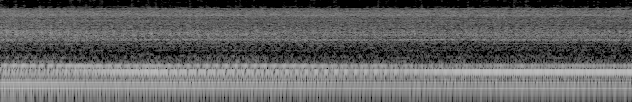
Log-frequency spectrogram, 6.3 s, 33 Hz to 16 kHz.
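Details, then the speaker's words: 1996-1998 Mustang GT V8 after a Dragon Fire coil pack and plug wire install: an even, steady rumble with no skipped beats. The previous misfire is gone and throttle response is sharp. "Misfire is gone. I'll clear this check engine light in a minute. Clear this check engine light. The car is running extremely freaking smooth right now."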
